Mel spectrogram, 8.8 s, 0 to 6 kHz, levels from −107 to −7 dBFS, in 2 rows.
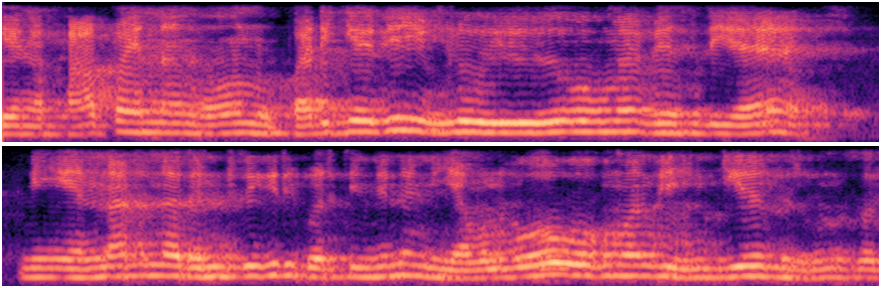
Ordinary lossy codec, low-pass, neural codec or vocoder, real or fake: none; 5.4 kHz; codec, 16 kHz, 8 kbps, FreqCodec, smaller model; fake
